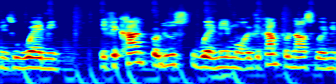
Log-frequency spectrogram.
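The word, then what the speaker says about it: Wemi: I called you I said my name is uemi if you can't produce me more if you can't pronounce w e m i it's simple stop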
